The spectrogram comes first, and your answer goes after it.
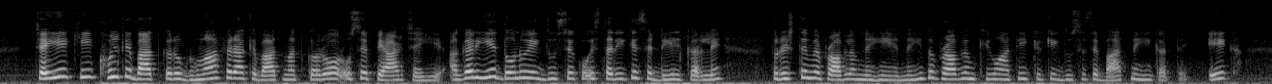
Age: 50-69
